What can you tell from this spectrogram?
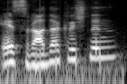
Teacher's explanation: when you are responding with a rising tone it doesn't sound like a statement · it goes on a rising tone now it doesn't come as an answer it comes as a guess or it comes as a question am I right is this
